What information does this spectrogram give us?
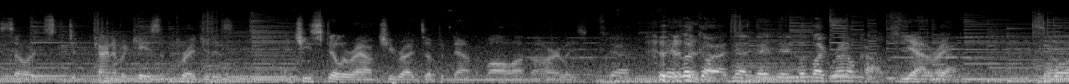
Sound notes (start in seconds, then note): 6.3 laughs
